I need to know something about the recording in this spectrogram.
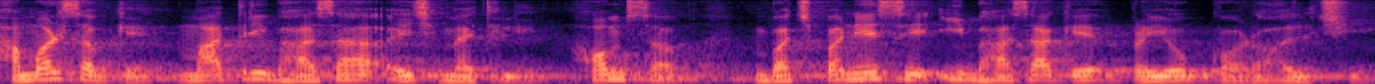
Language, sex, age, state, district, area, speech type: Maithili, male, 18-30, Bihar, Madhubani, rural, spontaneous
